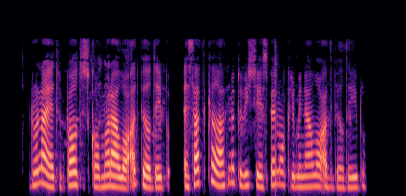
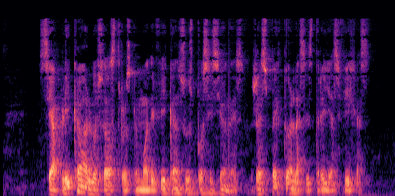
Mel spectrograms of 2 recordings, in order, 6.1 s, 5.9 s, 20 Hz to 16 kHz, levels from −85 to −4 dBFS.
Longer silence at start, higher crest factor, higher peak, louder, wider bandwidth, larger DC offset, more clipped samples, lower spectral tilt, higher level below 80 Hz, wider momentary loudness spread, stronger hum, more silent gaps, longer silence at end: second, 0.45 s vs 0.6 s; about the same, 18 dB vs 22 dB; about the same, -2 dBFS vs -2 dBFS; first, -21 LUFS vs -24 LUFS; second, 7.8 kHz vs 11.5 kHz; neither; neither; about the same, -5.5 dB/octave vs -5.5 dB/octave; second, -72 dBFS vs -42 dBFS; about the same, 10 LU vs 9 LU; neither; first, 2.57-2.73 s vs none; first, 0.65 s vs 0.45 s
